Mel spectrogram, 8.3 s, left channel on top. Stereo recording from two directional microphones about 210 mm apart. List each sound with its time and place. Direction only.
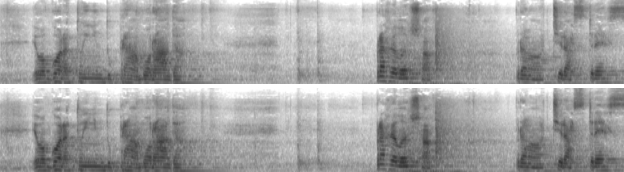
0.4 s a man's voice: 10° left (ahead or behind); by 2.4 s 30° left (ahead or behind)
5.0 s speech: 15° left (ahead or behind)
6.9 s speech: 20° left (ahead or behind)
